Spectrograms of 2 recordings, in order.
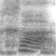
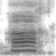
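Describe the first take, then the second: First: The vowel sound comes after the consonant. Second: The vowel sound comes before the consonant. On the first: The speaker calls it wrong. "not cha" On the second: The speaker calls it right. "it says ach"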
